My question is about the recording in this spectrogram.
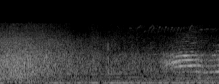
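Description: Small waves washing on a sandy shore, swelling and easing. Near the end a short, wavering, cat-like call sounds over the surf.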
